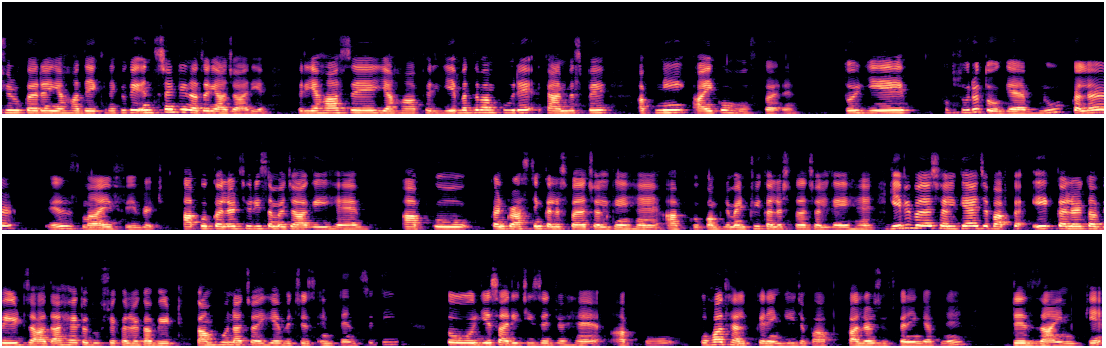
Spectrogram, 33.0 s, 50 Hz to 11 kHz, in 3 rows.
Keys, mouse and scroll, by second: 6.2 click, 12.7 click, 19.8-20.7 scroll.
